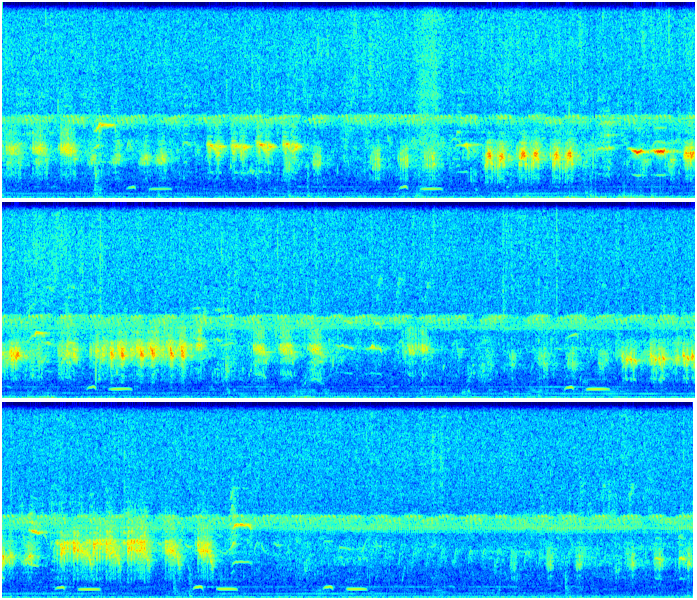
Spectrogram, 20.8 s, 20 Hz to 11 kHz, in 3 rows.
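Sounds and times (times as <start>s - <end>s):
cuckoo calling in nature: 0.0s - 5.5s, 7.6s - 8.9s, 12.3s - 18.1s
Eurasian reed warbler singing in nature: 0.0s - 20.7s.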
